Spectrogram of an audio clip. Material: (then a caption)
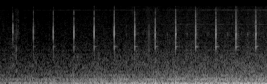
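Steel. A closed CRKT BT Fighter folding pocket knife, with a steel blade in a glass-filled nylon handle, is shaken close up and gives 13 quick, evenly spaced, bright metallic ticks over a low background rumble. The blade rattles because of loose play at its tip, a fault serious enough that the knife may be sent back.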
